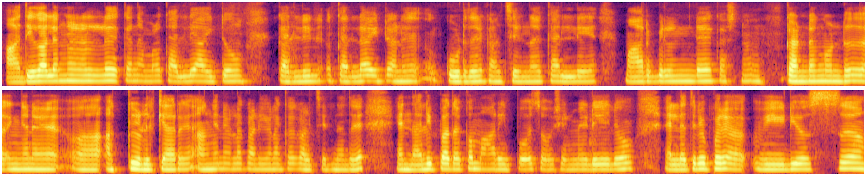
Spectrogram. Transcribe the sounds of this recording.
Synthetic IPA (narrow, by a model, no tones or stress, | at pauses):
aːd̪jɐkaːlɐŋːɐɭɭiokːe̞nɐmːɐɭkɐlːaːjiʈːukɐlːikɐlːaːjiʈːaːɳɨkuːɽuðɐlkɐɭit͡ɕːiɾunːɐðkɐlːɨ | maːrbilinde̞krɐʂɳɐmkɐɳɖɐŋko̞ɳɖɨiŋːɐne̞ɐkːɨeɭikʲːaːrɐŋːɐnejuɭːɐkɐɭiɣɐɭo̞kːe̞kɐɻit͡ɕːiɾunːɐðɨe̞nːaːlipːoːɐðo̞kːe̞maːriipːo̞ːso̞ːʂjɐlmiːɽijɐjilumelːaːt̪ːilipːoːlʋiːɖijo̞ːs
